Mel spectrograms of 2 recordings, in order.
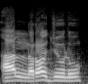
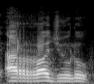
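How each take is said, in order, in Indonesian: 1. Bunyi l yang jelas terdengar sebelum r. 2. Bunyi l menyatu menjadi bunyi r yang dobel. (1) "bukan al-rajulu" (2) "tapi ar-rajulu. Lamnya masuk ke huruf ra"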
